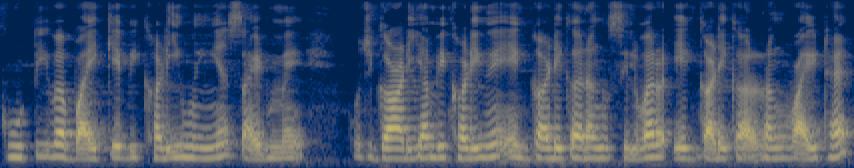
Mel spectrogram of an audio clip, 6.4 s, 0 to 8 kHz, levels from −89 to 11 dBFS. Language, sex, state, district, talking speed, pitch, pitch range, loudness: Hindi, female, Chhattisgarh, Korba, 255 wpm, 190 Hz, 180-200 Hz, -21 LUFS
